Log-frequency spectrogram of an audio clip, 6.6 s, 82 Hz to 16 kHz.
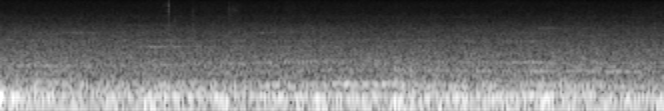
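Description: Class 390 Pendolino electric train running along the track, heard inside the carriage: a steady low rumble of wheels on rail with a faint low hum.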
